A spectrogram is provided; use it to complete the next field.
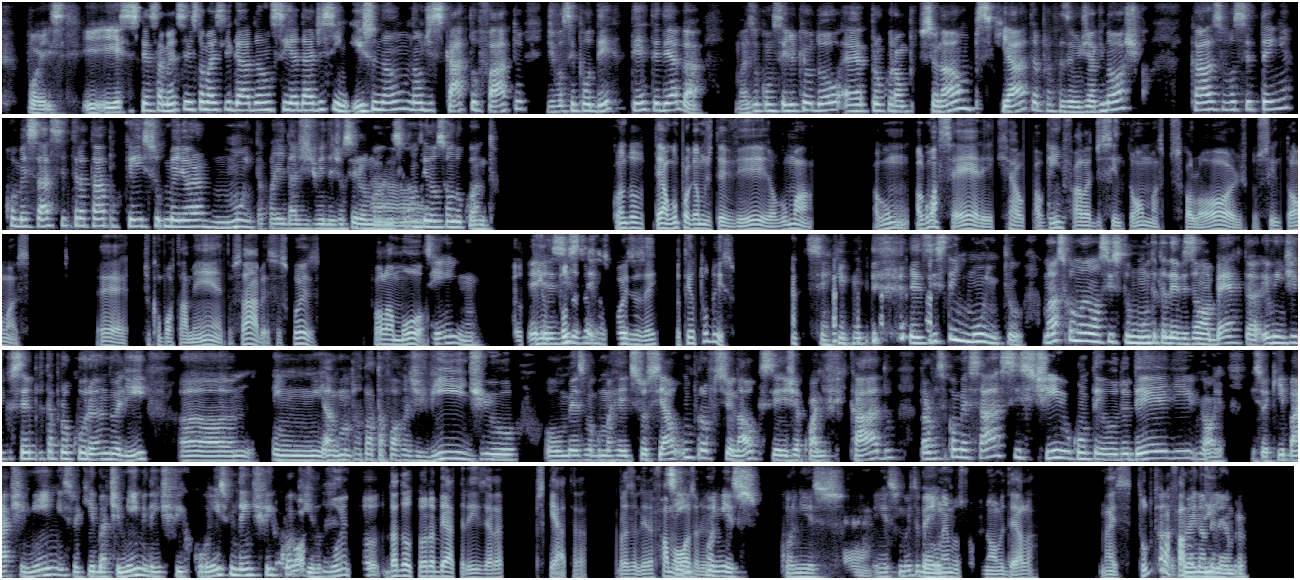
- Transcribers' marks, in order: tapping; laugh
- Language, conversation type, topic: Portuguese, podcast, Você pode contar sobre uma vez em que deu a volta por cima?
